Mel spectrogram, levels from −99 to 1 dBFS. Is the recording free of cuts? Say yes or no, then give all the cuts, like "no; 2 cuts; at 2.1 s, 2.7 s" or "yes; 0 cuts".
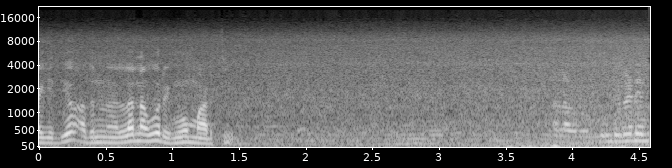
yes; 0 cuts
